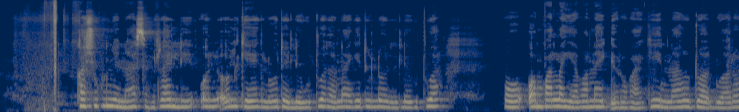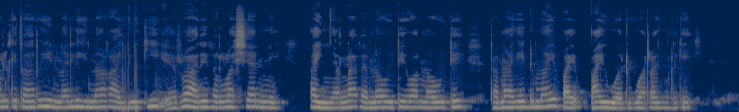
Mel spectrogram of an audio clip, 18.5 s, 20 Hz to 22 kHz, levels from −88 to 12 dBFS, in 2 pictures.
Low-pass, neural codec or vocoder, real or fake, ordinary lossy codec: none; none; real; none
